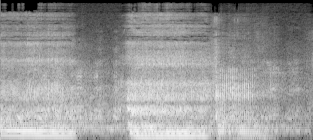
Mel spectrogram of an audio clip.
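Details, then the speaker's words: Comedy sketch with acted, simulated snoring by a girl told princesses don't snore: two loud, low, rattling snores separated by a brief pause, with steady buzzy vibration through each breath in. "ну что началось ты храпишь принцессы не храпят"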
